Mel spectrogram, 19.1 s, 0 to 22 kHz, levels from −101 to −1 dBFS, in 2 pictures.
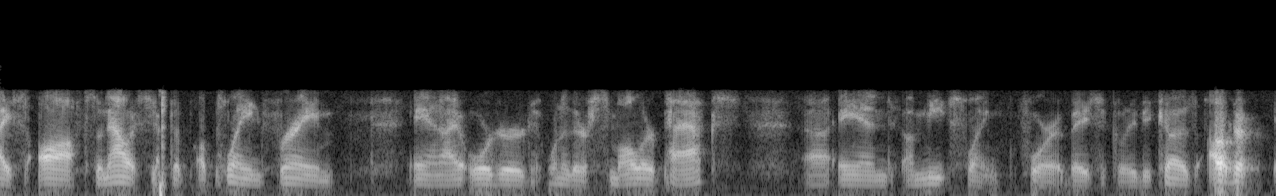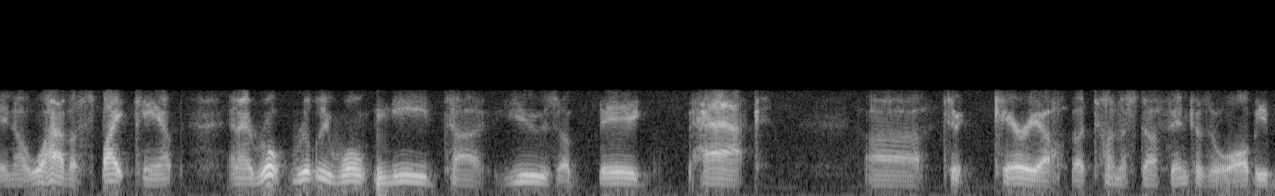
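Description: Across the whole recording the speech carries the buzzy, gravelly texture of the GSM full-rate codec, which fits a 13 kbps stream. The coarse pulse-driven excitation roughens the voice, and the band sits between 250 Hz and 3.4 kHz, so nothing above 3.4 kHz comes through.

GSM bit errors break in three times. The first runs from 1.16 to 1.26 s, after "off so now it's" and before "a a plain frame". The second runs from 12.40 to 12.47 s, between "really won't" and "to use a big". The third runs from 16.74 to 16.85 s, ending just before "carry a a ton". Corrupted filter, pitch and gain parameters distort the spectrum and level of the affected frames, producing short squawks, pops and gargling.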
